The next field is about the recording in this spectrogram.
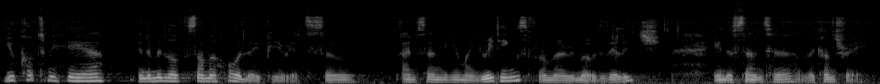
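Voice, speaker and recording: A man gives a video self-introduction as a university coordinator, speaking with lively, swooping pitch and halting pauses. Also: slight background noise, poor audio. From Poland. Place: remote village.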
